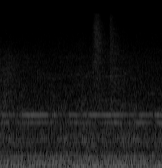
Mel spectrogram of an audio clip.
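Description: Steady low room hum with a faint, thin high whine over it, and two soft clicks about one and a half seconds in.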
